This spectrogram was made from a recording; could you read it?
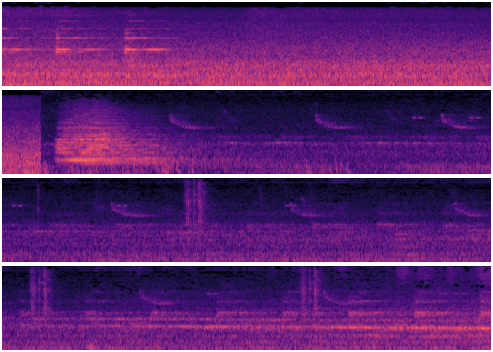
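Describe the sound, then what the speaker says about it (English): MBTA, Amtrak or CSX train approaching a station, with a loud sustained horn blast for several seconds, then a steady rolling rumble with periodic squeals and clanks of passing cars, heard alone. "Train approaching."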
